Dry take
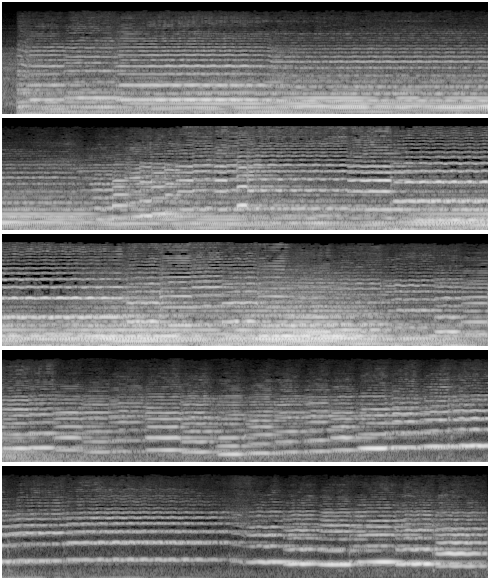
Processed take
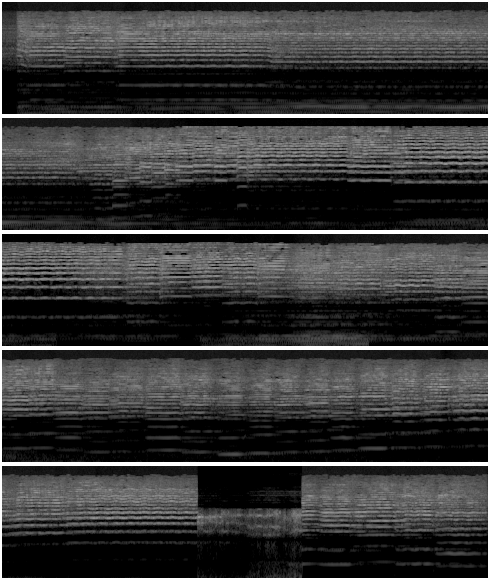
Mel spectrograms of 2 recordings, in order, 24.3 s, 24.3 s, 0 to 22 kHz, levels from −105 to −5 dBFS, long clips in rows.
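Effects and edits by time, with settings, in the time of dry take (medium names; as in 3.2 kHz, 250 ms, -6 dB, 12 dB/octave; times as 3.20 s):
10.27–11.71 s: high-pass 550 Hz
13.39–14.60 s: high-pass 360 Hz
21.40–22.45 s: LPC vocoder at 8 kHz whisper
whole clip: inverse Chebyshev high-pass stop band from 1.6 kHz, stop band 70 dB; compression 6:1, threshold -56 dBFS; trim +18 dB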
